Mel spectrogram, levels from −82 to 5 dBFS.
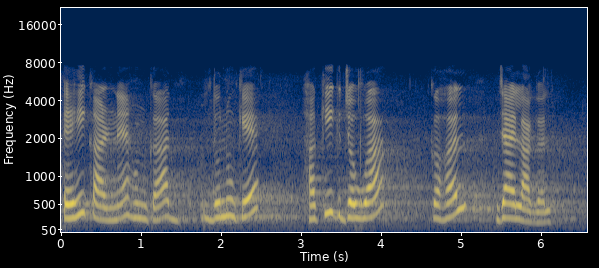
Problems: none marked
